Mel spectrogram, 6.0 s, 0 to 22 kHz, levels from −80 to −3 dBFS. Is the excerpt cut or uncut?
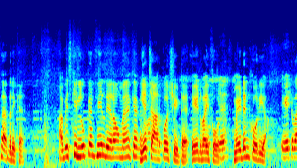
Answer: cut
